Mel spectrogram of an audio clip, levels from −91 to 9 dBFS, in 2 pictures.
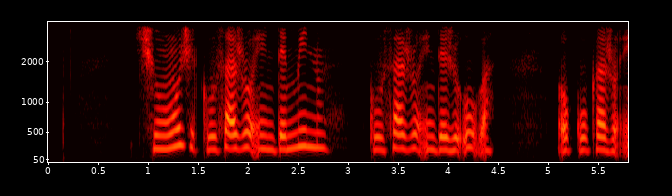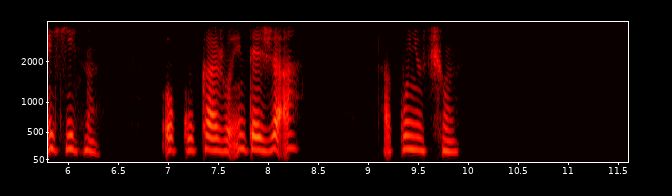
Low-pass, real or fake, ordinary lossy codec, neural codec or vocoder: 3.6 kHz; real; none; none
